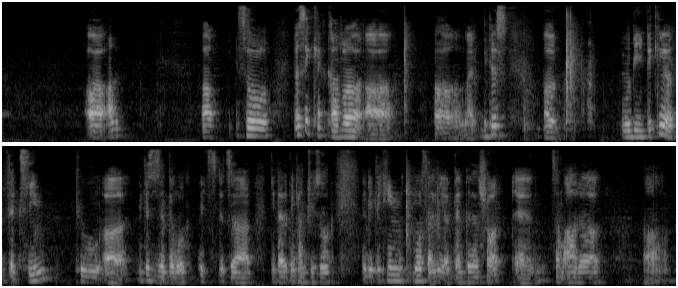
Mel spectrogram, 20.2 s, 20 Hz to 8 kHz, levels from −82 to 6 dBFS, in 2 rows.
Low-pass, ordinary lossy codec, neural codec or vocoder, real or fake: 7.2 kHz; none; codec, 44.1 kHz, 3.4 kbps, Pupu-Codec; fake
